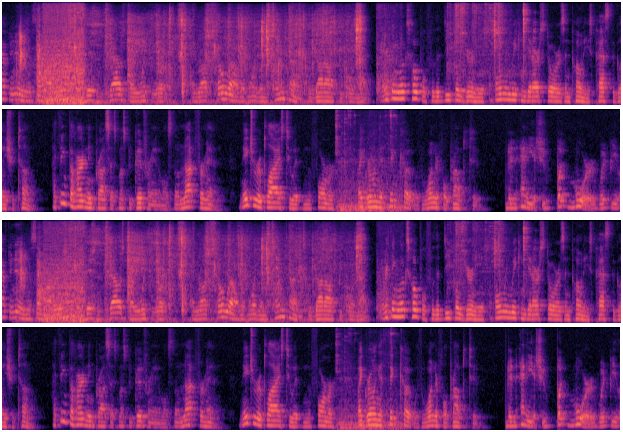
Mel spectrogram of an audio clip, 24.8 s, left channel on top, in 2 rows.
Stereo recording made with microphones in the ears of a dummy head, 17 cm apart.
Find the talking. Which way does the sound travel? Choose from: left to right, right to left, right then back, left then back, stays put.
left then back.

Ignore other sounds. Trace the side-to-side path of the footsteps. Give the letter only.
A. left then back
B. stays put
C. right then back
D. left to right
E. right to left
C.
